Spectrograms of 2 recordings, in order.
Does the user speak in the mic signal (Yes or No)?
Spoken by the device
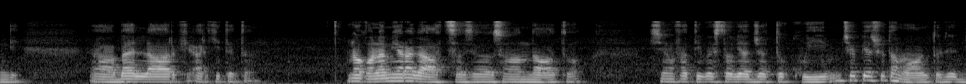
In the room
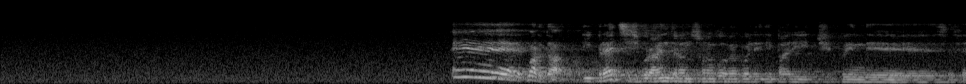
Yes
